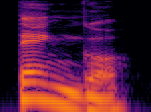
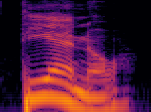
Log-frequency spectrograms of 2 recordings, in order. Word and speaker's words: tengo: irregular verb to have I have translates to Jo tengo remember it is not Joe tieno as a regular verb might have been it is good now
